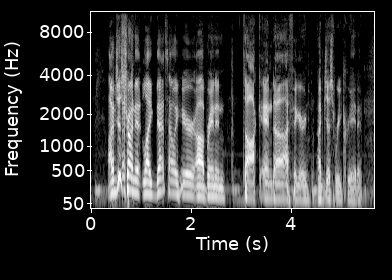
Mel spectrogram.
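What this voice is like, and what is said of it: Usual voice. Nothing is said of it.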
